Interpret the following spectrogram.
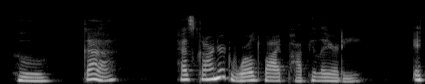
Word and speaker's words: Hygge: All over the world, Hygge, pronounced Hu-ga, has garnered worldwide popularity.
